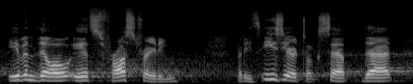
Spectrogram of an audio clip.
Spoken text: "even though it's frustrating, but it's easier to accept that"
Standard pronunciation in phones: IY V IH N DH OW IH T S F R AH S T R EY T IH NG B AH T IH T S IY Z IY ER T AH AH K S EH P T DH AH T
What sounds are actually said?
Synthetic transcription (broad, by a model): IY V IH N DH OW IH T S F R AH S T R EY T IH NG B AH T IH T S IY Z IY ER T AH AH K S EH P T DH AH T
